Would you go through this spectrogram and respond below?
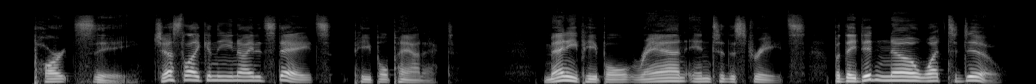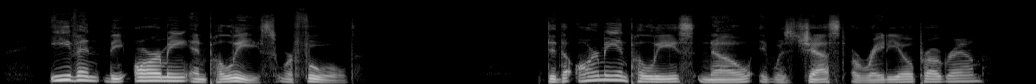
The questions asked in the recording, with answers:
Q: Did the army and police know it was just a radio program?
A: No, the army and police didn't know it was just a radio program.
